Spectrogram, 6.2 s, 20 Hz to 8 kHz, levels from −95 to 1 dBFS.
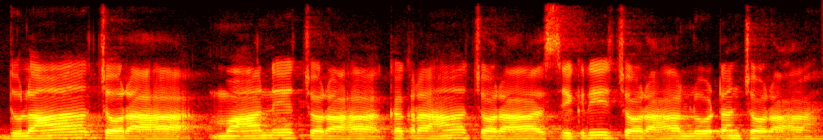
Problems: constant background noise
